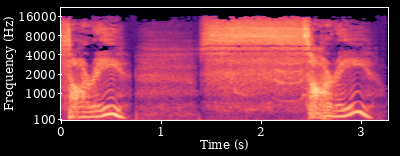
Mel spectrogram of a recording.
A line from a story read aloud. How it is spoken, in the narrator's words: breathed the snake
